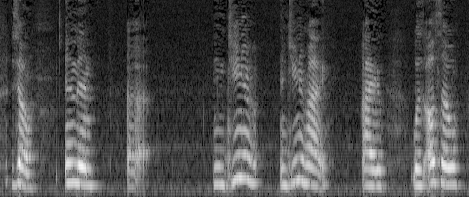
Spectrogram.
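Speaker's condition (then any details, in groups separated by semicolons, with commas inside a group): Cerebral palsy; from birth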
